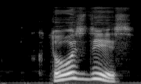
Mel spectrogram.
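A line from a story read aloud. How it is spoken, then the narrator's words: Shouting. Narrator (Russian): крикнул маг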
